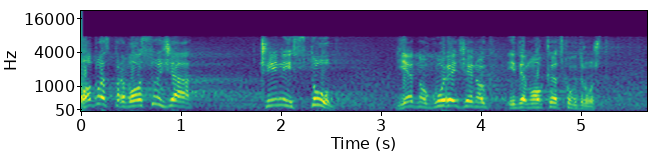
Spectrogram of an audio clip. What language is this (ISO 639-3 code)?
srp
